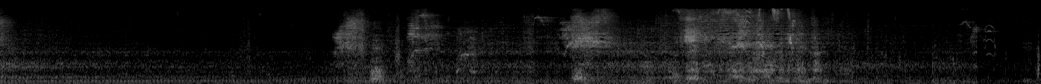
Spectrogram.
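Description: Macaques chasing each other: a quiet stretch, then short, harsh, noisy bursts about three seconds in and again through the sixth to eighth seconds.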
